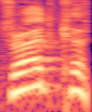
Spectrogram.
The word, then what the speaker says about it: Varadkar: Then it was, I always get his name wrong because it's like Faruka, but I shouldn't be... – Varadkar from Southern Ireland.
